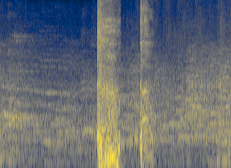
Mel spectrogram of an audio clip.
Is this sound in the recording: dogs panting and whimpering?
no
